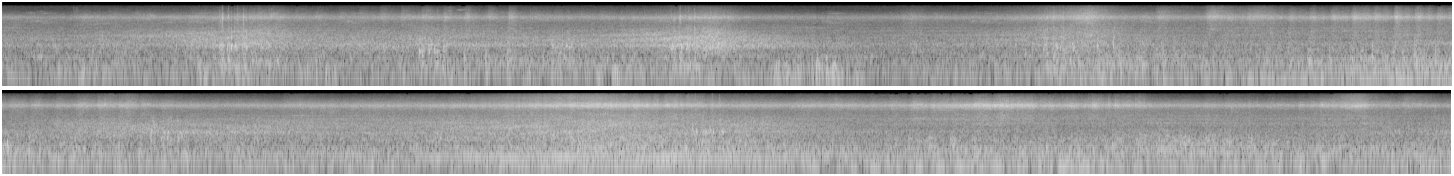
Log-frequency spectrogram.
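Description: CN freight train's tank cars and covered hoppers rolling past on steel rails: a steady rumble with the clack of wheels over the rail joints, growing louder in the second half.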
